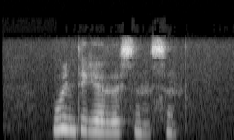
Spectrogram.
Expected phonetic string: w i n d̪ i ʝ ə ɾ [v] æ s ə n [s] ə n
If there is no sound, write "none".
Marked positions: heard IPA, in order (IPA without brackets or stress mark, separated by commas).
ð, s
